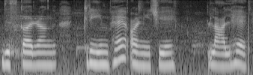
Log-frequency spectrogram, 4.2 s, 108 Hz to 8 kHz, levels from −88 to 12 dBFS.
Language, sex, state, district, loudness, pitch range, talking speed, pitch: Hindi, female, Jharkhand, Ranchi, -15 LUFS, 190-205 Hz, 115 wpm, 195 Hz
